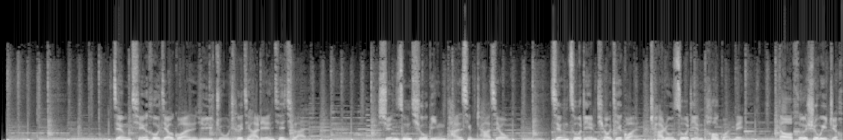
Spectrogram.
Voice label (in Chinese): 男 课件解说 安装解说; 舒华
